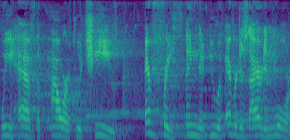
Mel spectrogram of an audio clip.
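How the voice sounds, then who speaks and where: Over music in the background, a man speaks at a high pitch and a fairly slow pace, his intonation fairly even. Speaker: podcast host, spiritual mentor and life coach. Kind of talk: podcast monologue, impassioned spiritual and peace message.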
